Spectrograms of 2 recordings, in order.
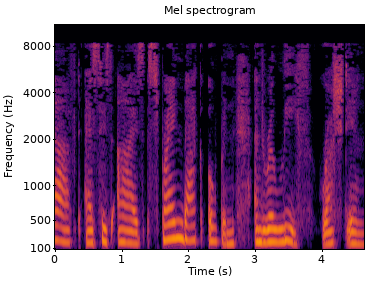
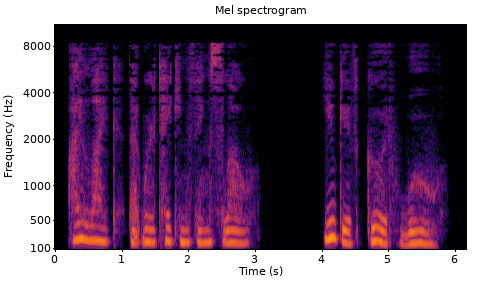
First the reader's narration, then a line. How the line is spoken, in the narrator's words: whispered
